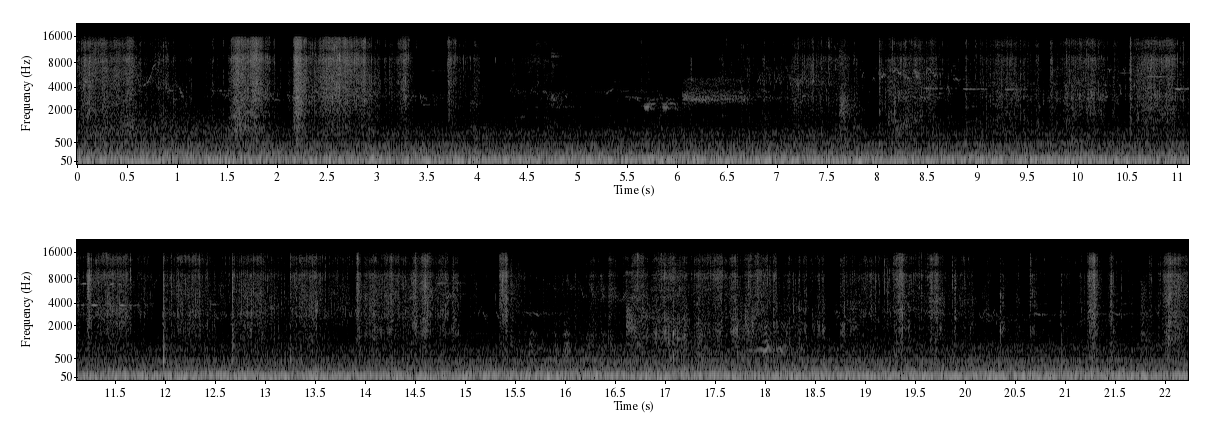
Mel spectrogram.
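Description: Near silence with faint, scattered crinkling of plastic wrap as it is handled over soft dough.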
